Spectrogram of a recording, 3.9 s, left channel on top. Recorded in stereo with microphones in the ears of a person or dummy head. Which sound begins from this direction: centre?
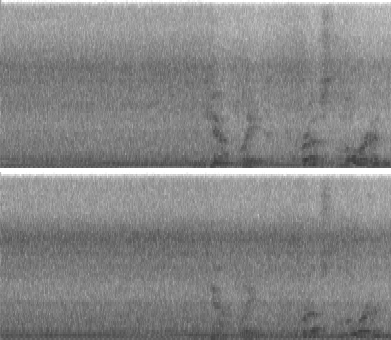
A man speaking, at 1.9 s.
